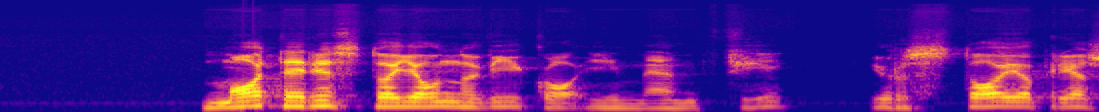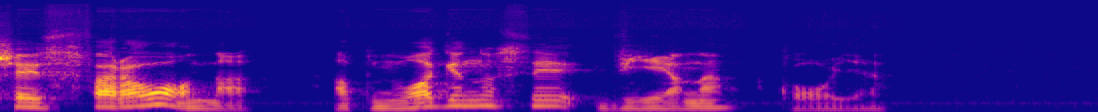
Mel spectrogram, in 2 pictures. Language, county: Lithuanian, Vilnius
